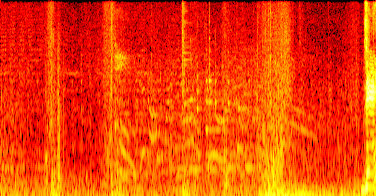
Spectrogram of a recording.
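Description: Punches and kicks thud during a brawl.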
